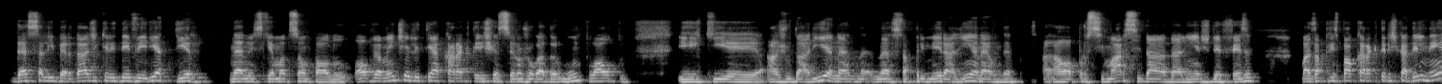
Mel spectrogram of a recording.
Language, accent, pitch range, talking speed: Portuguese, Brazilian, 130-180 Hz, 185 wpm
